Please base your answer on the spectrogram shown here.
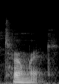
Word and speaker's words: turmeric: Yeah, it's not turmeric. Pronounce it. Yeah. It's turmeric.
